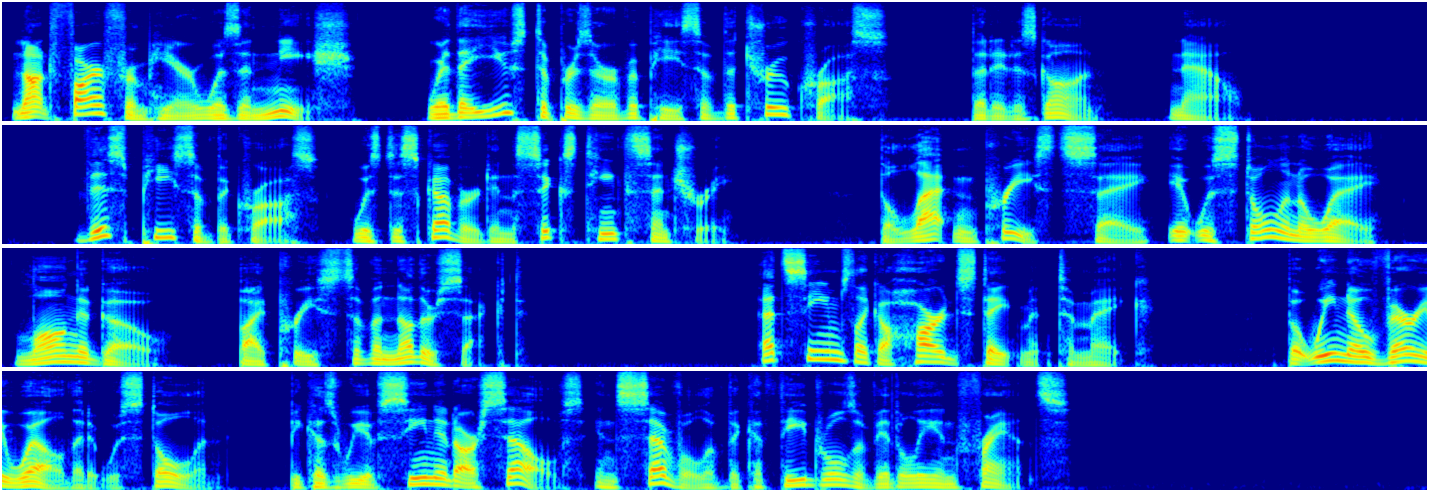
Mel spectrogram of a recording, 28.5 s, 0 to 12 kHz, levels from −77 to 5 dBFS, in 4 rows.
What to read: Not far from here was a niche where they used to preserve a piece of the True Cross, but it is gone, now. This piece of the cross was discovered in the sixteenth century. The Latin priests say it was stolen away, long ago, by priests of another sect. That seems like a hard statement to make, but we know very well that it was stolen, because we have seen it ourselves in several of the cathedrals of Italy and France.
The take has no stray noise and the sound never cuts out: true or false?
true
